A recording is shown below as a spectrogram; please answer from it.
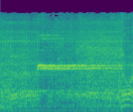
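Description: Referee's whistle blown once, a steady high-pitched tone lasting just over a second, signalling the start of a wrestling bout.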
